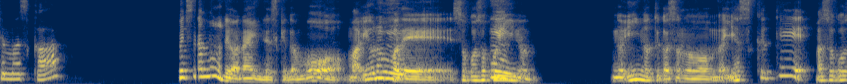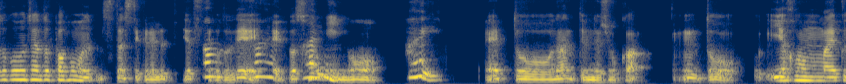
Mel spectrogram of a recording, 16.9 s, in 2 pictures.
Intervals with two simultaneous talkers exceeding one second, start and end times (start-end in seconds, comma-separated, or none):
10.5-11.8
